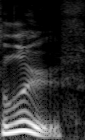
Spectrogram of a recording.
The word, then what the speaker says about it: Louvre: No, it's Louvre.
